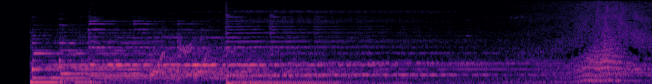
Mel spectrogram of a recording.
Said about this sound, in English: A small drone is flying over a sunny Brooklyn street.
